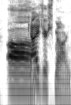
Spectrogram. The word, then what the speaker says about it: Kaiserschmarrn: Kaiserschmarrn. Try it. So, well, I know. Yeah. But Say Kaiser and then Schmarn.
